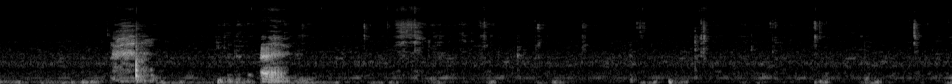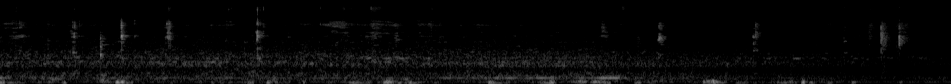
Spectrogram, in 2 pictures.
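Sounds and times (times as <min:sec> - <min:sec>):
person chewing: 0:02.5 - 0:13.9.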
